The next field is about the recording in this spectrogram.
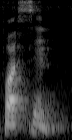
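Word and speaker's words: fasten: है तो यहां पे हम इसको क्या पढ़ेंगे फासेन फासेन टी का उच्चारण नहीं होगा फास्टेन नहीं पढ़ेंगे फासेन इसी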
